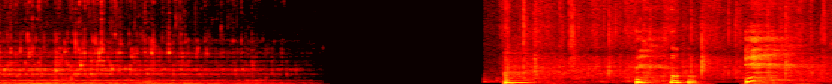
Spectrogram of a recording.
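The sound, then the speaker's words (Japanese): Water splashing and rubbing as oil is washed off a body with body soap: a steady wet texture, a short silent pause, then louder, irregular splashy bursts. “さて、それじゃあボディーソープでオイルを洗い流していきますね。”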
